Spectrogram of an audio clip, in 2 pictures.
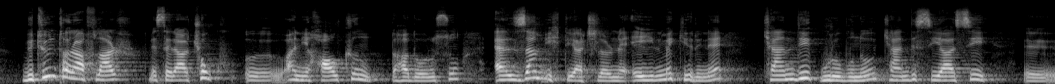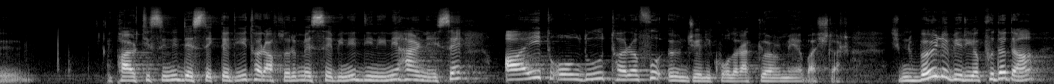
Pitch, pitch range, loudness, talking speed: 200 Hz, 180-230 Hz, -17 LUFS, 105 wpm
